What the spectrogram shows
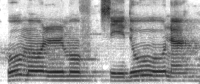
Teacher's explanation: Ada domah bertemu wau dibaca dengan dua harakat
